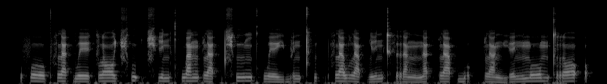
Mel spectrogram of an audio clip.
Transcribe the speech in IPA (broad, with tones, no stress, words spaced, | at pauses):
foː˩˦pʰla˨˩t̚ weː˨˩ klɔː˧t͡ɕʰu˥˩ʔt͡ɕʰi˧n kʰwa˥˩ŋpla˨˩t̚t͡ɕʰɯː˥˩ŋkʰweː˩˦j be˧ntʰɯ˥˩k̚pʰla˥˩wla˨˩p̚ li˦˥n kʰra˨˩ŋna˥˩t̚pla˦˥p̚ bo˥˩k̚pla˨˩ŋ je˦˥nmoː˥˩mtrɔ˥˩ʔ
